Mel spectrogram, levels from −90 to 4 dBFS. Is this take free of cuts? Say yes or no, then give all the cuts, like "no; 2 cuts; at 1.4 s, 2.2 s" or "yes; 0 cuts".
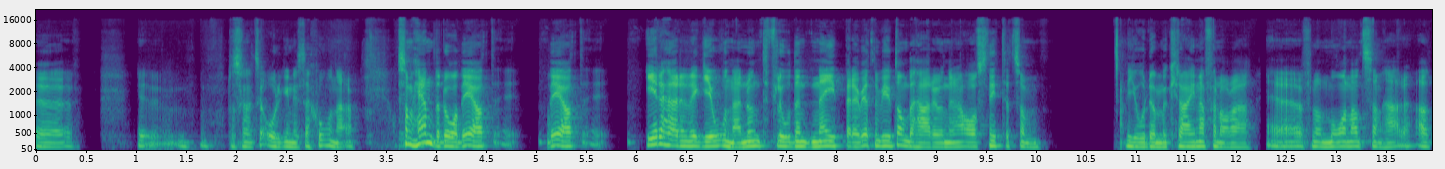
no; 4 cuts; at 3.6 s, 5.1 s, 8.6 s, 12.2 s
